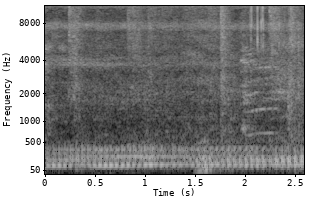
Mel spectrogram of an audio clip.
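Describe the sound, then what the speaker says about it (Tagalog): A motorcycle arrives nearby, its engine a steady, throbbing drone that grows a little rougher toward the end. The sound stays loud and continuous with no talk over it. "At parang nandito na si Christian, naririnig ko na po yung motor."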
